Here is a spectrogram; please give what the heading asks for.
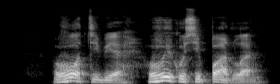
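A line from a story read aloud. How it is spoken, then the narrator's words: Hoarse rasp. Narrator (Russian): прохрипел доходяга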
